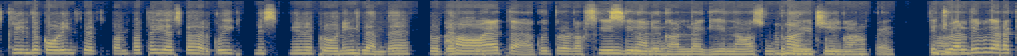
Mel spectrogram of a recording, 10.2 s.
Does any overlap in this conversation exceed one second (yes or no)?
no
